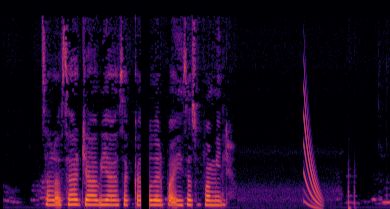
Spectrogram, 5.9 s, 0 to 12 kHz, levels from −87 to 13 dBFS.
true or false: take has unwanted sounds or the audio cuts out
true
